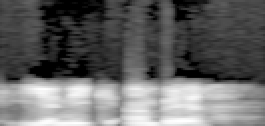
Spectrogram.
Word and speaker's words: Yannick Imbert: Yannick Imbert.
